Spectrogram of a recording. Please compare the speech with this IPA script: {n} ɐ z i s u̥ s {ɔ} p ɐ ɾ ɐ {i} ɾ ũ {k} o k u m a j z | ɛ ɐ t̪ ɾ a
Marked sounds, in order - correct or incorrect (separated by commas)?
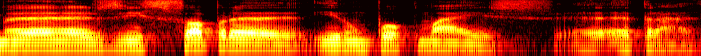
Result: incorrect, correct, correct, incorrect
